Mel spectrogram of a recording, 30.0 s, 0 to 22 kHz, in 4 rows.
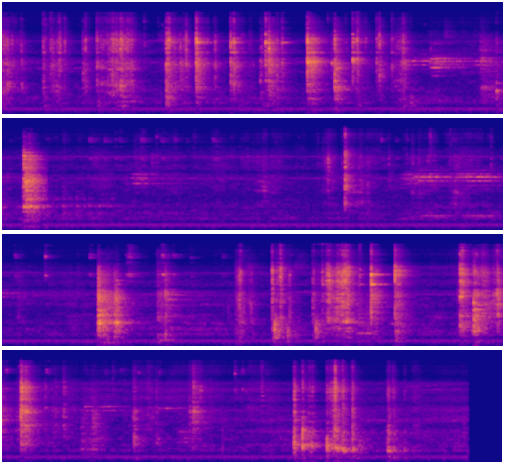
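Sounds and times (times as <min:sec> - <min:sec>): metal spoon scraping a pot: 0:00.0 - 0:06.5, 0:10.8 - 0:15.1, 0:16.9 - 0:29.1.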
